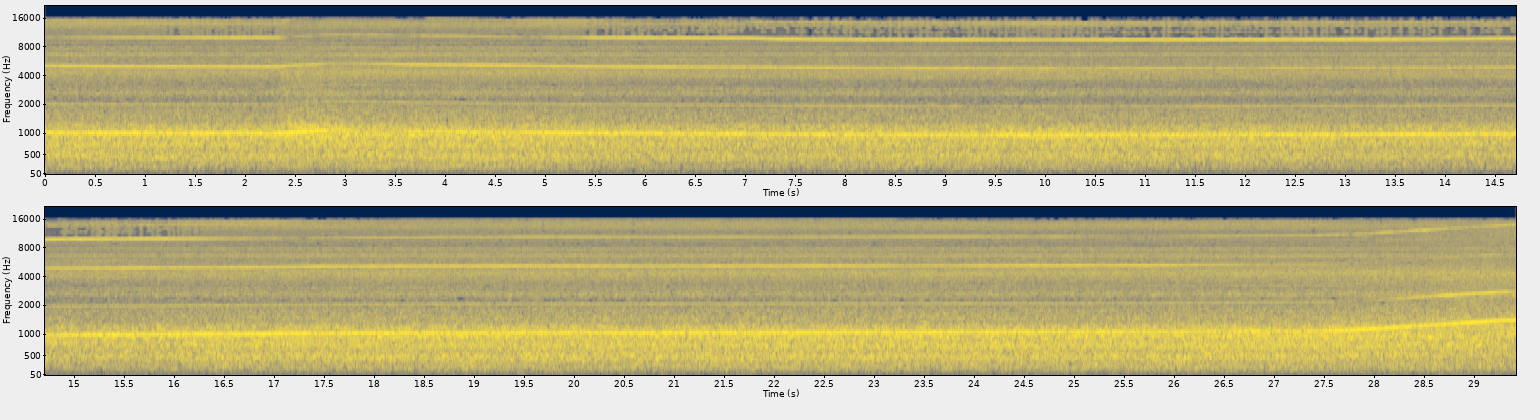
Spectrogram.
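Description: Homemade miniature turbojet engine running with a steady high whine over a loud rush of exhaust. Near the end the whine rises in pitch as the engine spools up.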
